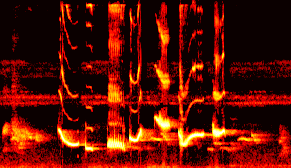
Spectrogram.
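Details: Black-breasted Oriental magpie-robin in a fast run of loud, looping whistled notes, about seven strong phrases in quick succession. The song is used to rouse a listless bird into singing. A faint low rumble lies beneath.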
